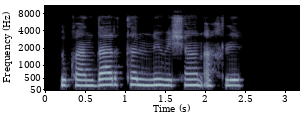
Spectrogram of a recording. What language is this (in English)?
Pashto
